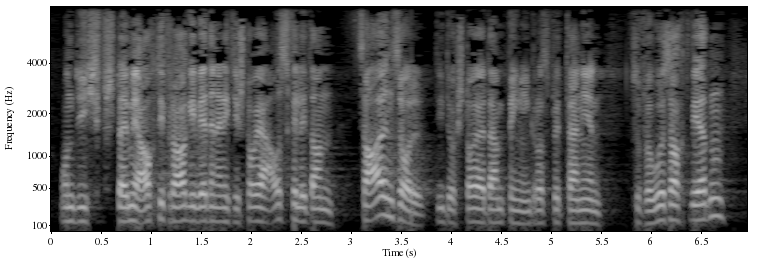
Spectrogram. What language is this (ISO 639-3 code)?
deu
